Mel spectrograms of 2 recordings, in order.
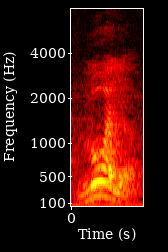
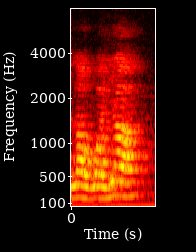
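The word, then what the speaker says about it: לוי: So here are the characters for lawyer. La, wa, and ya. La, wa, and ya. Lawyer. That's lawyer. Not la, wa, ya. Nah. Lawyer. Lawyer.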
